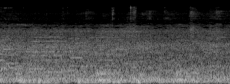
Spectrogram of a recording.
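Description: Music from a coin-operated kiddie ride playing steadily.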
